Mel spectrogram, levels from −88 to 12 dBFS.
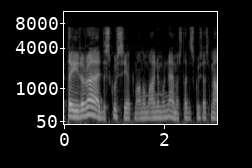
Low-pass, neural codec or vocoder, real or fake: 7.2 kHz; codec, 16 kHz, 4.8 kbps, FACodec; fake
